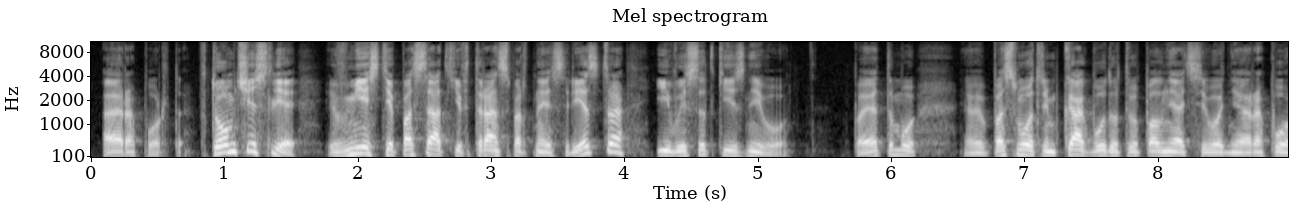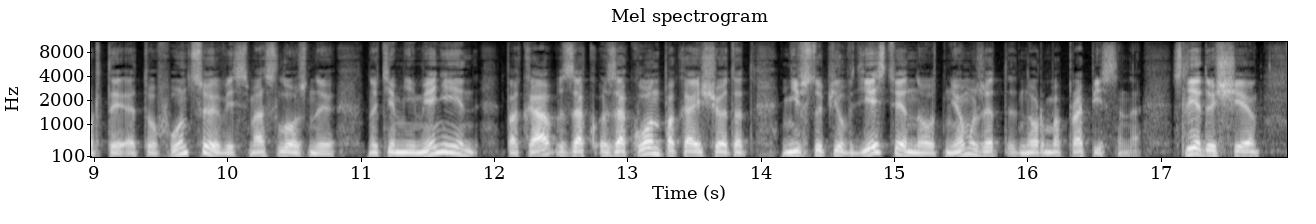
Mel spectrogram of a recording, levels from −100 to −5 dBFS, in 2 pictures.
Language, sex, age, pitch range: Russian, male, 30-49, 110-145 Hz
